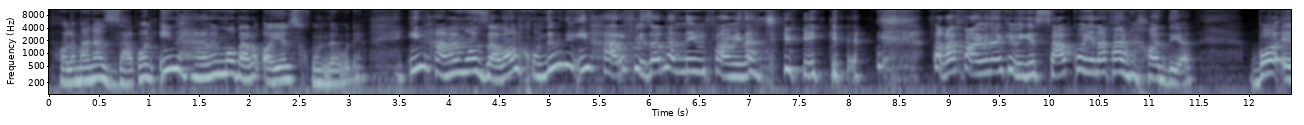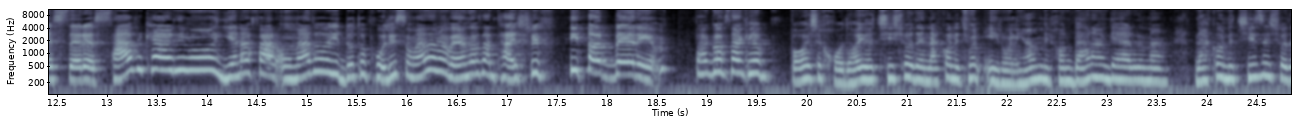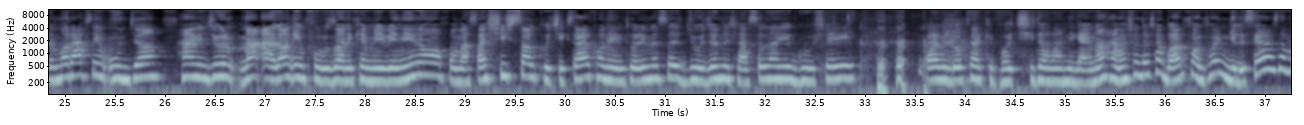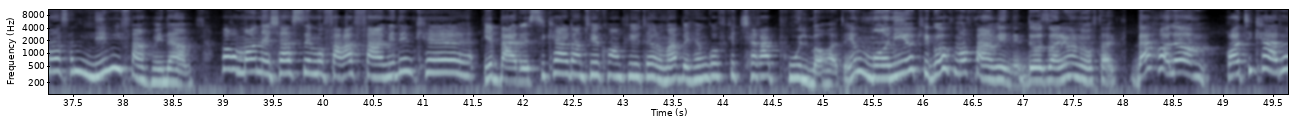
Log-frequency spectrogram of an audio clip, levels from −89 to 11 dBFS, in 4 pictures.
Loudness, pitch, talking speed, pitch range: -20 LUFS, 275 Hz, 180 wpm, 240-335 Hz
